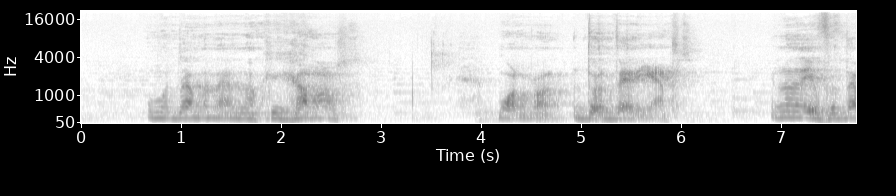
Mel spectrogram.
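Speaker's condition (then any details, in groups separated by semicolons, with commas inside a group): Amyotrophic lateral sclerosis (ela)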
